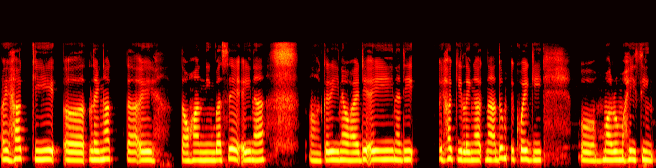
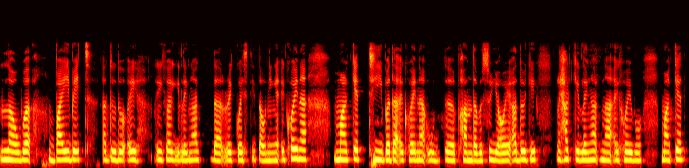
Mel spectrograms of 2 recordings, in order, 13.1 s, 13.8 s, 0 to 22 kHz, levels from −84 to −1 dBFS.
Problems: none marked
